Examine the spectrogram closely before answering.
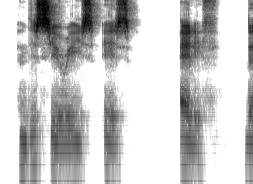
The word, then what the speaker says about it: Alif: The first letter in this series is Alif. The name of the letter is Alif. The pronunciation of the letter is A, A, as in Ana, Ab, Ahmed.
